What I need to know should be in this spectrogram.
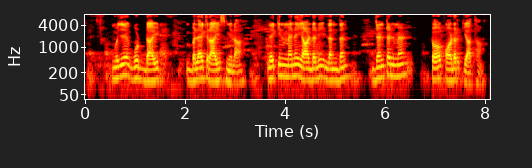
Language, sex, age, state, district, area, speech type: Urdu, male, 18-30, Uttar Pradesh, Ghaziabad, urban, read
